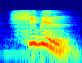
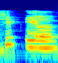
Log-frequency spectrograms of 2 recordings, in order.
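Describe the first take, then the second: First: The final consonant links onto the next vowel. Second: The syllables are said apart, with a clipped p. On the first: The speaker calls it right. "tapi shibil" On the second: The speaker calls it wrong. "Ini dibaca bukan ship il"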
